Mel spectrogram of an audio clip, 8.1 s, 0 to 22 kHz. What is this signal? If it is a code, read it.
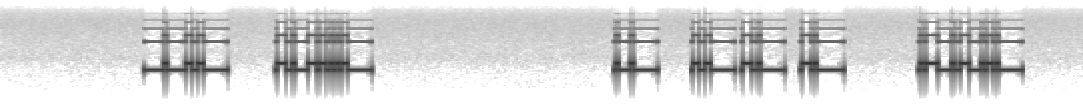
TTY/TDD text telephone tones (45.45 baud Baudot), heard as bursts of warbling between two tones, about 400 Hz shift, 1600 Hz centre. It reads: IN SKINHEAD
